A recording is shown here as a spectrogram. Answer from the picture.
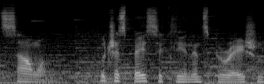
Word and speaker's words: Samhain: Sammy, which is short for Samhain, which is pronounced Samhain, which is basically an inspiration for Halloween.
